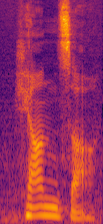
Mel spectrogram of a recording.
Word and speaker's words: Henza: Henza, pronounced Hyanza in Uchinaguchi.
